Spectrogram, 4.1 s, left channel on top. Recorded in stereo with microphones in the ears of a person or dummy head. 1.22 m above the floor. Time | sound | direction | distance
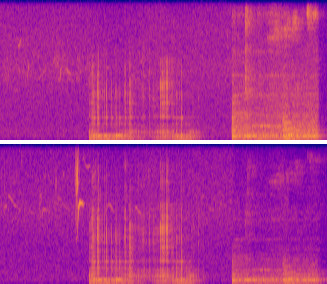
1.1 | dripping | 15° right (ahead or behind) | 0.7 m
2.9 | a sliding door | 40° left (ahead or behind) | 0.7 m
